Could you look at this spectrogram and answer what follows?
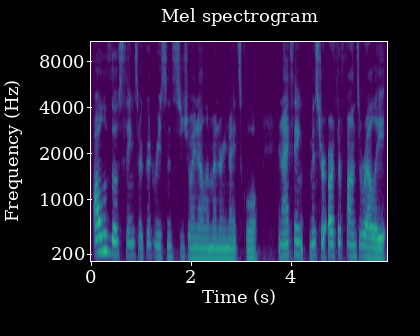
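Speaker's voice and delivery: usual speaking voice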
